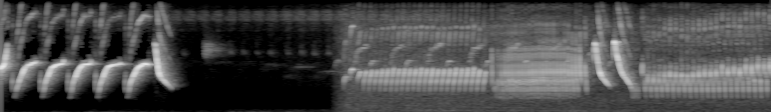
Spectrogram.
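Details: Canary singing to encourage other canaries to sing: a run of six bright, downward-swooping whistles, a pause, then long buzzy trills and rattling phrases over steady hiss.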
